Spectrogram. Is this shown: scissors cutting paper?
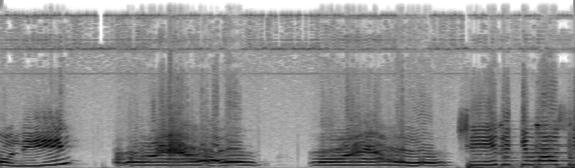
no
